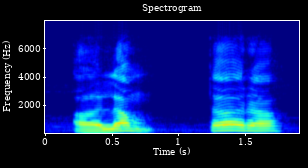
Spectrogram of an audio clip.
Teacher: میم ساکن کے بعد با اور میم کے علاوہ کوئی حرف آئے تو میم ساکن کو ظاہر کر کے بغیر گنہ کے جلدی پڑھیں گے۔ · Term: اظہار شفوی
